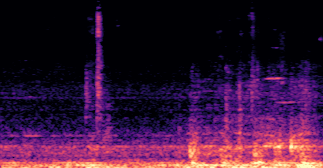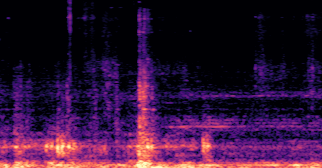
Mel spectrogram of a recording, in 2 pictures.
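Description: Steady low rumble of a moving train heard from inside the passenger carriage, with a few sharp knocks and rattles; the loudest knock comes about six seconds in.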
